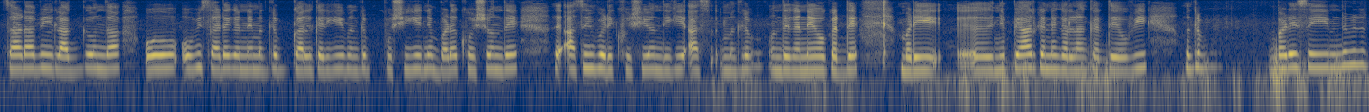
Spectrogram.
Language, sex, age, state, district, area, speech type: Dogri, female, 18-30, Jammu and Kashmir, Reasi, rural, spontaneous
